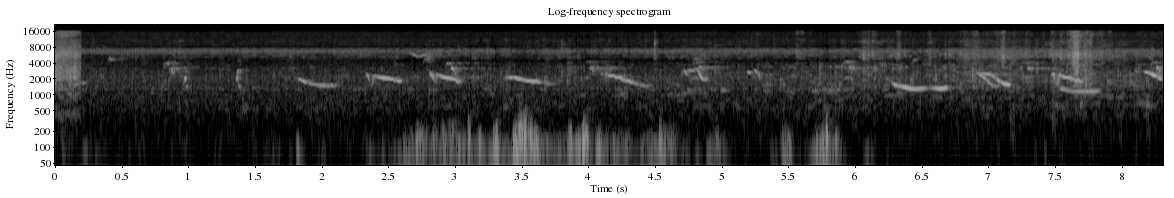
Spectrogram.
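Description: Birds calling in short whistled notes, most sliding down in pitch, one after another throughout. Low rumbling thumps from the microphone and the walker's movement come in from about two seconds in and run for several seconds.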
